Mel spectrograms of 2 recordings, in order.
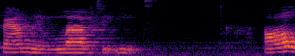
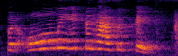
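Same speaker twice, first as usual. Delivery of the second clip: higher, louder, delighted; eager little sister; 10 semitones higher, 7 dB louder than usual. Acted. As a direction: blurt it happily like a small girl. Little sister adding condition.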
